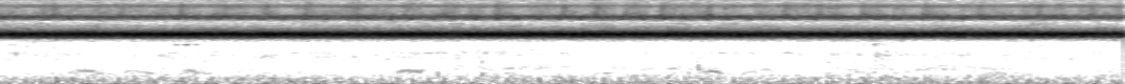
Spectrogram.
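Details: Crickets on a summer night, a steady high continuous trilling drone that never pauses, with a faint low rumble beneath.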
